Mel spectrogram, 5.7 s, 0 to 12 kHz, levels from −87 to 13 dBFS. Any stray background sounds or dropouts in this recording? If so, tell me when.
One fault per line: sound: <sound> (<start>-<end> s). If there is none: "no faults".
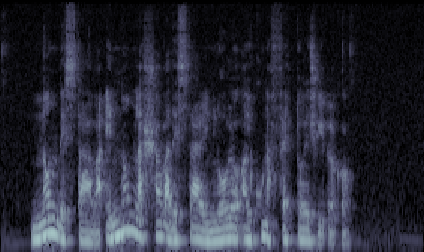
no faults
